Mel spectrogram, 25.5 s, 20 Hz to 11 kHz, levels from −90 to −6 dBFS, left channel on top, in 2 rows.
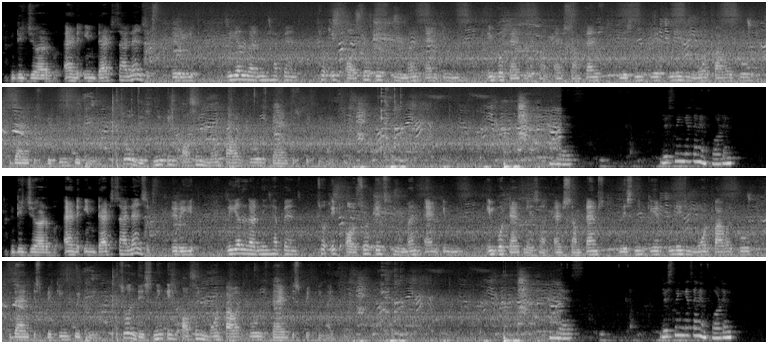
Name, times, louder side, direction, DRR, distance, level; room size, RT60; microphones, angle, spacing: voice 1, 0.1-2.5 2.8-3.2 3.5-4.9 5.3-7.7 8.1-14.3 14.7-18.5 19.2-19.3 21.1-21.4, right 1 dB, 40° right, 2.0 m, -33 dB
sound 1, 2.4-22.1, left 4 dB, 30° left, 0.6 m, -37 dB
sound 2, 14.7-16.0 16.5-17.5 18.4-18.7 19.0-19.5, left 4 dB, 75° left, 1.3 m, -44 dB
voice 2, 21.9-22.3 22.7-22.8 23.2-23.4 23.7-24.9, right 1 dB, 75° right, 1.2 m, -32 dB
10.0 x 6.7 x 5.2 m
head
